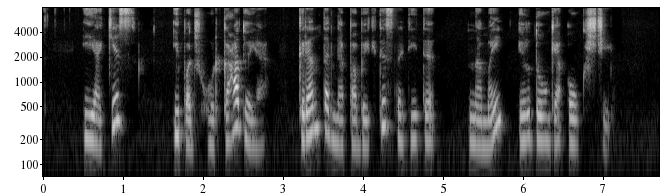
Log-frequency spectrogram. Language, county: Lithuanian, Klaipėda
